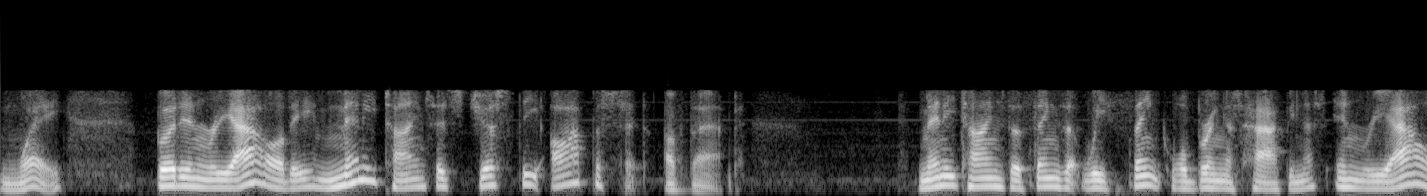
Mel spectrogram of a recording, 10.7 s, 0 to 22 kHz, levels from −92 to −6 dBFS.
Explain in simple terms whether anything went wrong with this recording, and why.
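USB whine starts at 3.72 s, just after "reality many times it's", and runs to the end. The USB connection draws power in bursts a thousand times a second, and that electrical ripple leaks into the audio as a faint, steady 1 kHz whine. Its strongest part sits very high, near 20 kHz.

VoIP packet loss concealed by the speech codec occurs from 4.68 to 4.76 s. A short piece of audio, which fits one lost 20 ms packet, never arrived. The decoder guessed the gap by stretching the sound just before it, so that moment is briefly smeared out and fades before recovering.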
